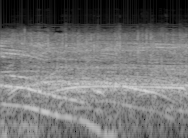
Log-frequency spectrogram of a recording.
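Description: A loud crowd at the Rupsa festival comedy show cheers and whoops, a dense continuous roar of voices filling the whole moment.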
